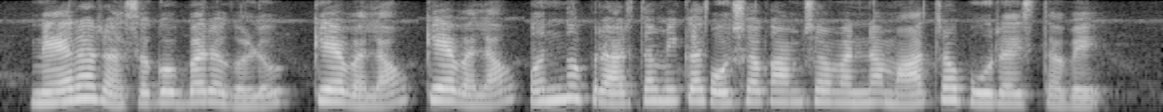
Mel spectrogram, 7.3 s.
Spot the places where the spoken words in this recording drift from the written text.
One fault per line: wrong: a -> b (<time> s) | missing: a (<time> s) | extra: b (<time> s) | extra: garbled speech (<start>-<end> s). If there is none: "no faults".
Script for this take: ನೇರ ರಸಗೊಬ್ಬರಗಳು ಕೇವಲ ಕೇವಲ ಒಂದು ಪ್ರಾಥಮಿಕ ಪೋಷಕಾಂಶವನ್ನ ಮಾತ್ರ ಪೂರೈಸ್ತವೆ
no faults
